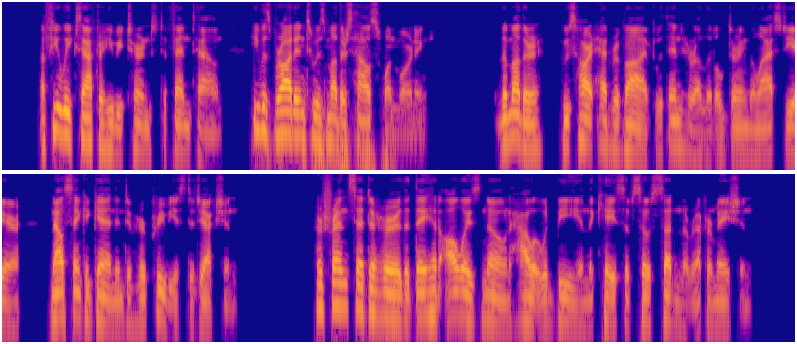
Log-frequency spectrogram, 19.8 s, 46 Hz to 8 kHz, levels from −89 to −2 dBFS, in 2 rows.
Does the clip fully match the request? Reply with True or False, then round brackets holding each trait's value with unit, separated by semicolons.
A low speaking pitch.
True (95 Hz)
